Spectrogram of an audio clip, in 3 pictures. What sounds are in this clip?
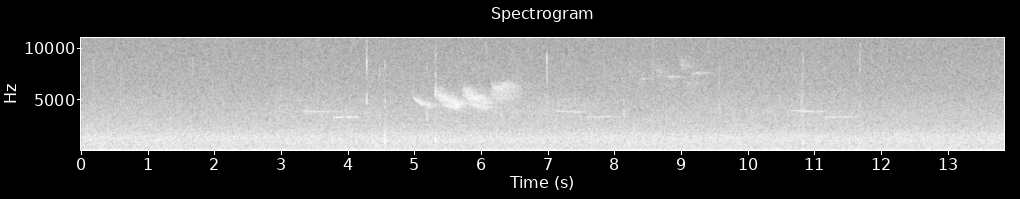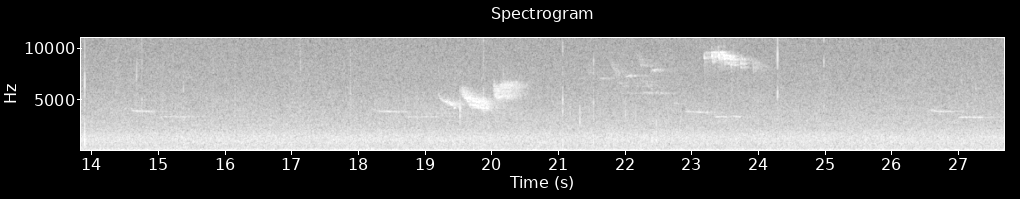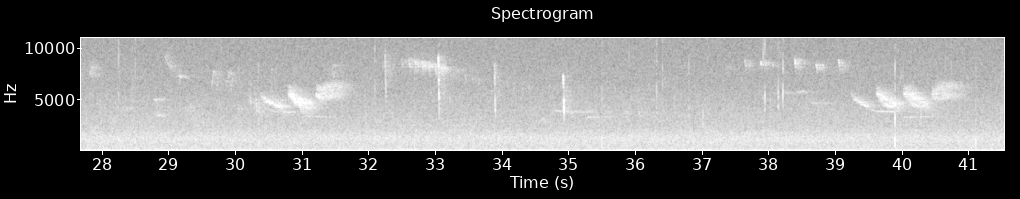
Black-capped Chickadee, Black-throated Blue Warbler, Blackburnian Warbler, Eastern Chipmunk, Ovenbird, Black-throated Green Warbler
